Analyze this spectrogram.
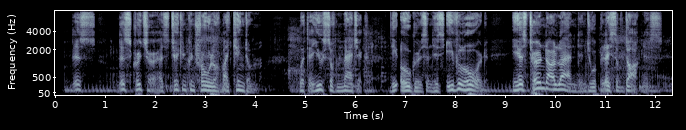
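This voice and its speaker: Putting on a booming character voice, a man speaks at a moderate pace in a fairly low pitch. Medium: read story.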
